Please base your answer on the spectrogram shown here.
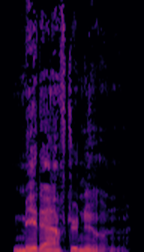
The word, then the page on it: midafternoon: British English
